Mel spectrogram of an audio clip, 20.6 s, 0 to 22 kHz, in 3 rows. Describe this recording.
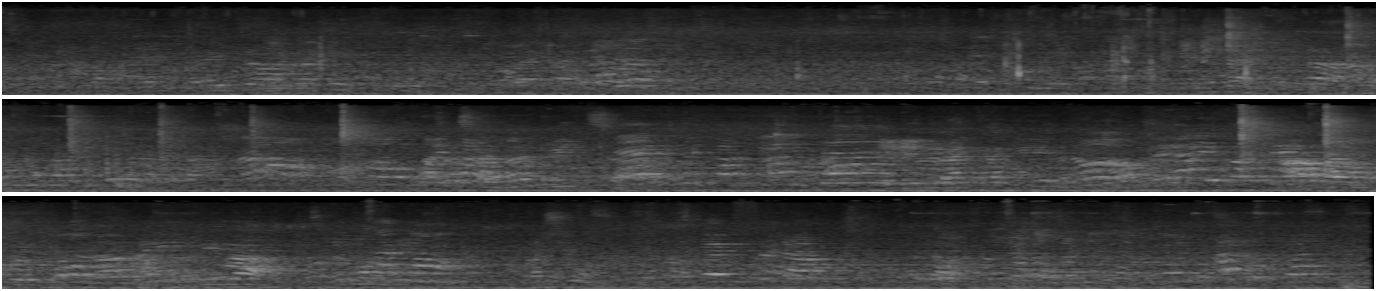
street ambience, tram 28 and cars waiting for passage, worker renovats a room, people walking by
